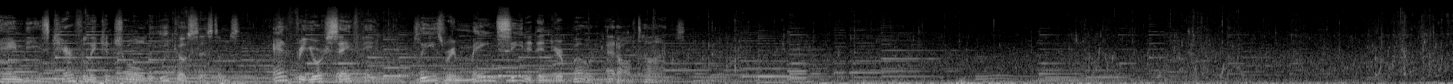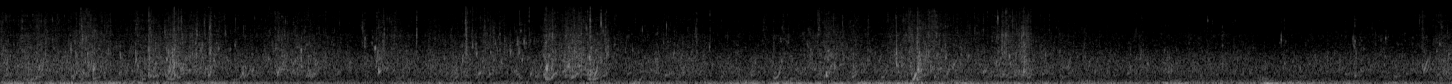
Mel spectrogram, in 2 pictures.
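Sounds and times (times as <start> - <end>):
water lapping and splashing: 0.0 - 29.0
steady low rumble: 8.7 - 13.6.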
